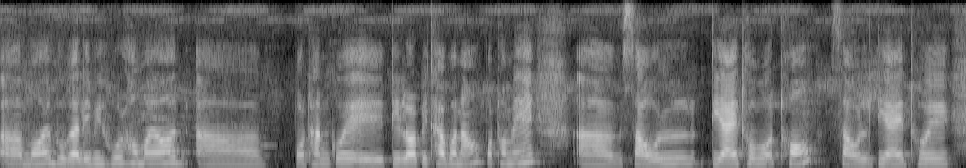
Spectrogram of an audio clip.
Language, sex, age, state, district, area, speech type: Assamese, female, 18-30, Assam, Lakhimpur, rural, spontaneous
